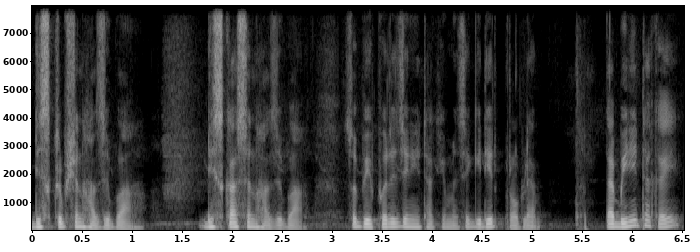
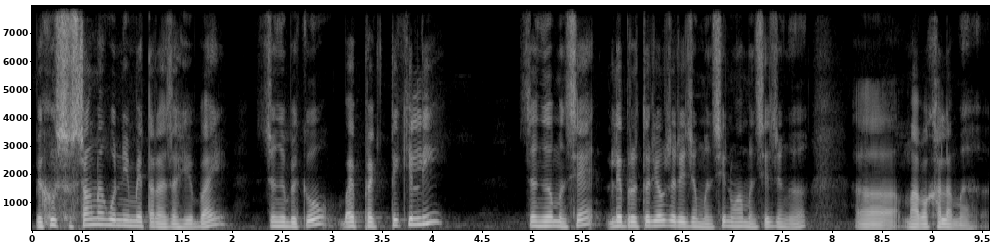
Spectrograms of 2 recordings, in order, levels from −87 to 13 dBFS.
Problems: low volume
